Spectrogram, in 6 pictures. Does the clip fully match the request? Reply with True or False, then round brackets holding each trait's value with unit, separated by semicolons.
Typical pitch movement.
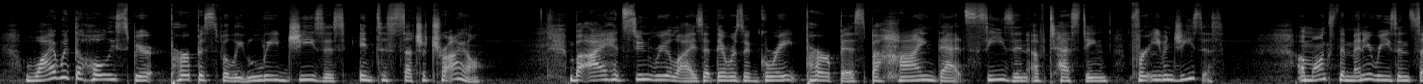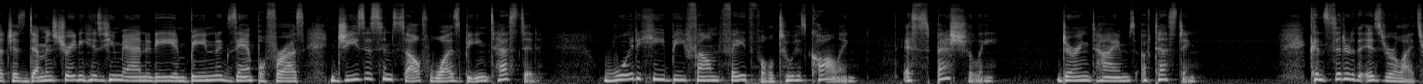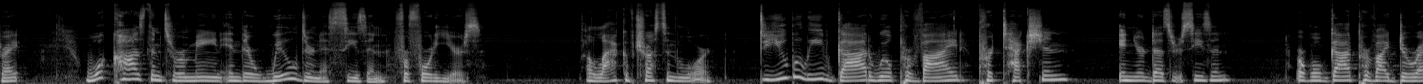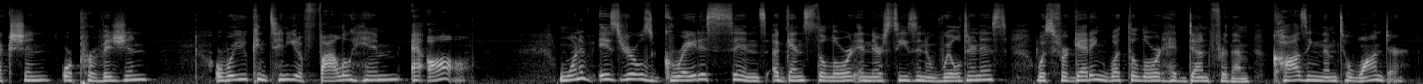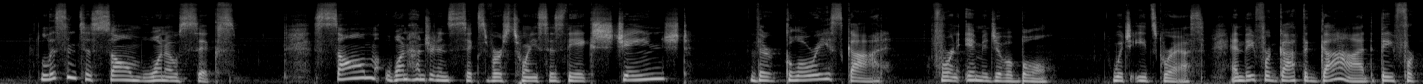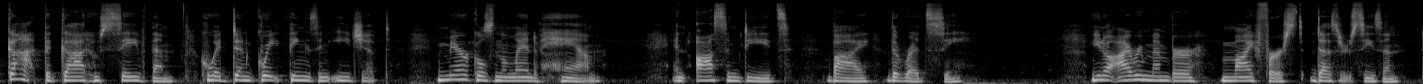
True (3.5 semitones)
